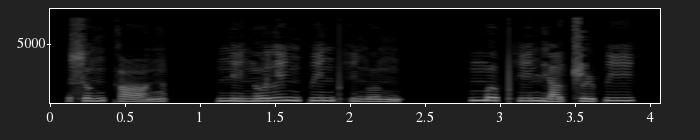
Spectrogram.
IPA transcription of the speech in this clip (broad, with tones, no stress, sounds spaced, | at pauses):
s ʊ˧˥ ŋ k ɑ˨˩˦ ŋ | n̪ i˨˩ n̪ o˦ ʊ̯ l i˥˩ ŋ p i˥ n pʰ i˨ ŋ ʊ˥˩ ŋ | m ɤ˥˩ pʰ i˧˥ n̪ j ä˨˩ ʈ͡ʂ ɻ̩˧˥ p i˥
